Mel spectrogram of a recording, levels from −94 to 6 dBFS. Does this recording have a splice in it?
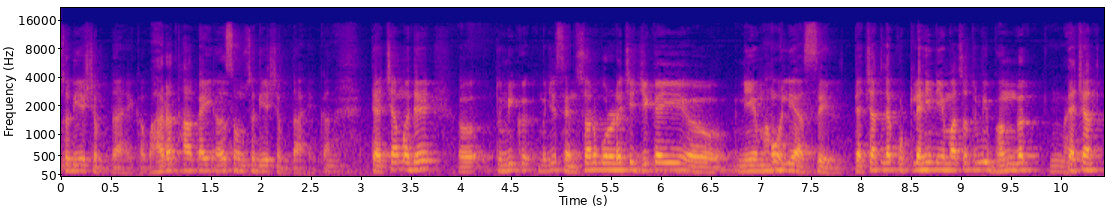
no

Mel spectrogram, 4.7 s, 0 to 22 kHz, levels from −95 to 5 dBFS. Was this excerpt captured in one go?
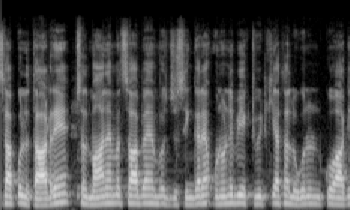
no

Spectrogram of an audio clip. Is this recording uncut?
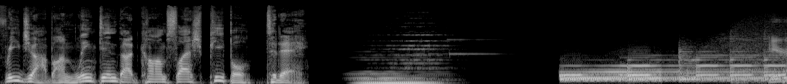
no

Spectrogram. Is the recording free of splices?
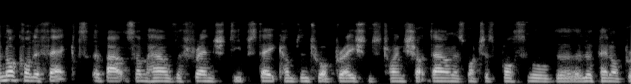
yes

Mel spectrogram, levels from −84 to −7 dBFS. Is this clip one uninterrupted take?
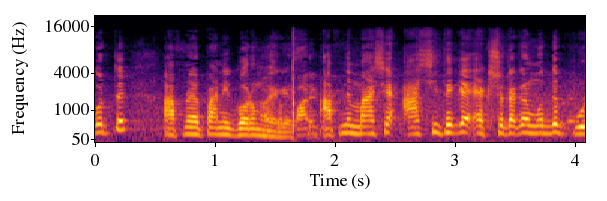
no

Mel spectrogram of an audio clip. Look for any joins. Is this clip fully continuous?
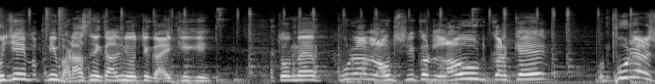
yes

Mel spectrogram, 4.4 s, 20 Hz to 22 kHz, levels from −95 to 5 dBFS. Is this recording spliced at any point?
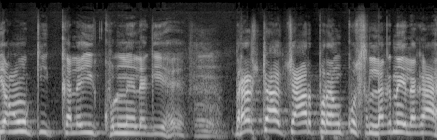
no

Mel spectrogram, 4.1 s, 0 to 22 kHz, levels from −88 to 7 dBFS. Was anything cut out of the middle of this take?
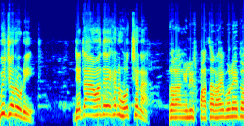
yes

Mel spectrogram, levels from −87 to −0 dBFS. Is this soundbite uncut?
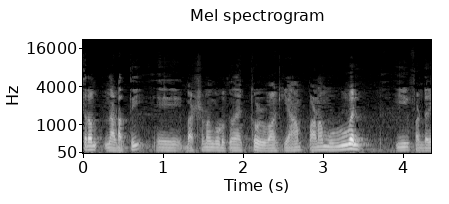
yes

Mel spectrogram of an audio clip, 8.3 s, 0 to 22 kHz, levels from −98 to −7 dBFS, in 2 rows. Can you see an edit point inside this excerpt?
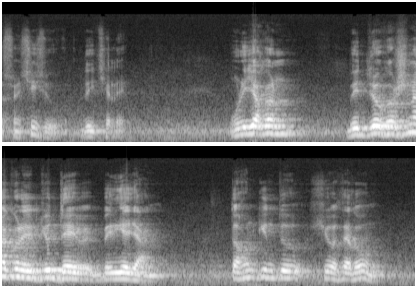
no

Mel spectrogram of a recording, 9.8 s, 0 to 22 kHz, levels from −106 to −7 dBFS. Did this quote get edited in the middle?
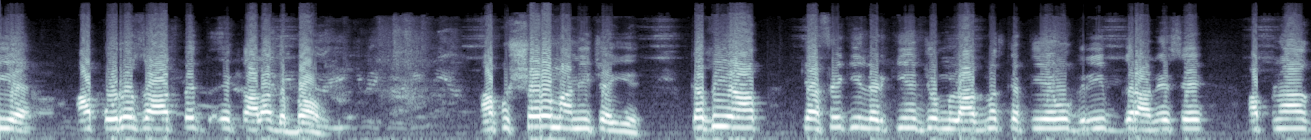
no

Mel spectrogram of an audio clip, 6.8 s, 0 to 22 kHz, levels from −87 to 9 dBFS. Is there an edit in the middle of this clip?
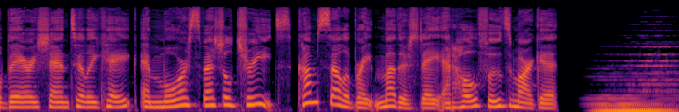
yes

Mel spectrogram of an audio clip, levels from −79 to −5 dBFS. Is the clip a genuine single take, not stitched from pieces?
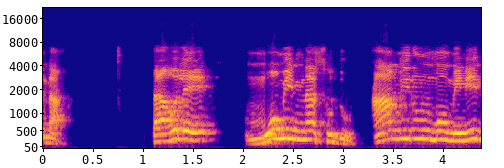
yes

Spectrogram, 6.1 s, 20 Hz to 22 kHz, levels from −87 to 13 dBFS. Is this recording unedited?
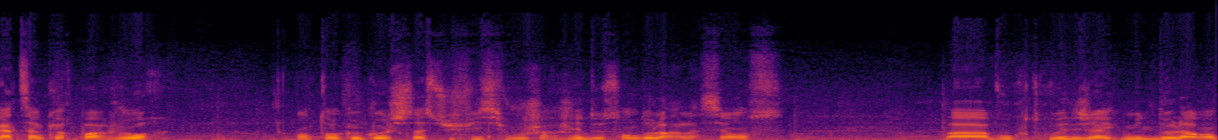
yes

